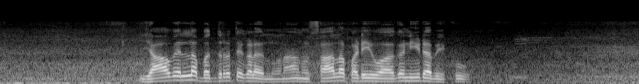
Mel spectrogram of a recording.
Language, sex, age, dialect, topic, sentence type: Kannada, male, 18-24, Coastal/Dakshin, banking, question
